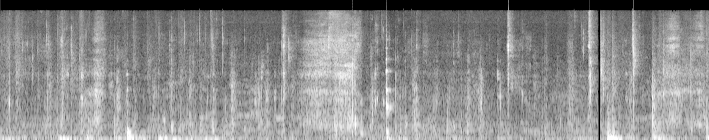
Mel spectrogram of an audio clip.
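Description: Close-miked eating sounds of someone eating with her fingers: chewing and lip-smacking, with many short wet clicks. A longer slurping sound lasts about a second near the middle.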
